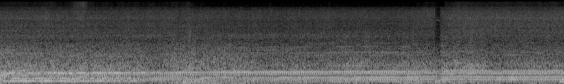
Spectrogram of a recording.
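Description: A Toyota Supra's engine screams flat out in fourth gear in the racing game Forza Horizon 4, a steady high-pitched sustained drone with a brief blip near the end, loud and continuous.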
